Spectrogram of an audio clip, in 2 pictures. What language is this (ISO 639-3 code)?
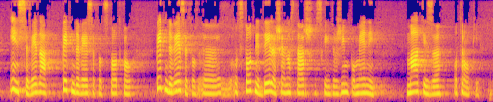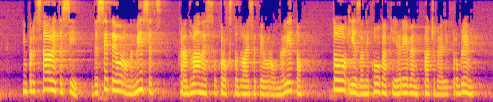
slv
